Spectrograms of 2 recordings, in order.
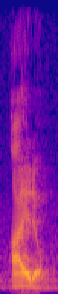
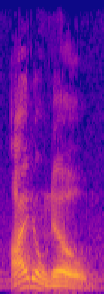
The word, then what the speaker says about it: iron: vai falar Ah então a gente costuma falar Airon Airon não Iron Iron Now if that is such a great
